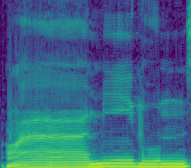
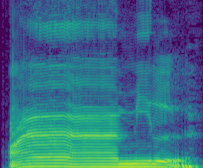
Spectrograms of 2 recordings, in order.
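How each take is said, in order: First: The word ends with a full -un ending. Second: The word ends on a silent final consonant. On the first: The reading continues without stopping. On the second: The reading stops at this word.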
